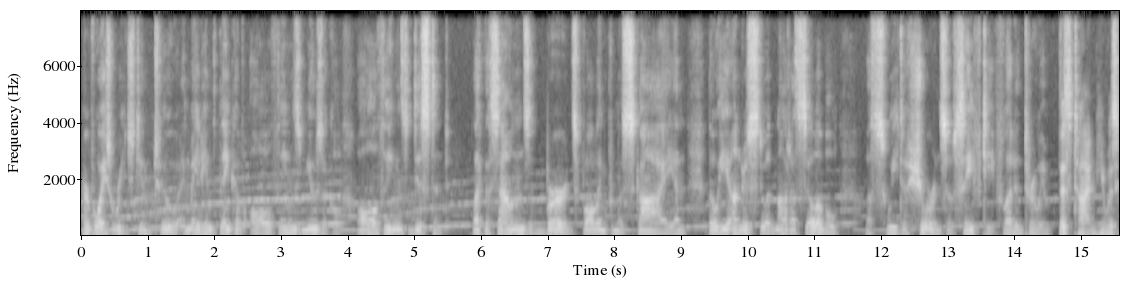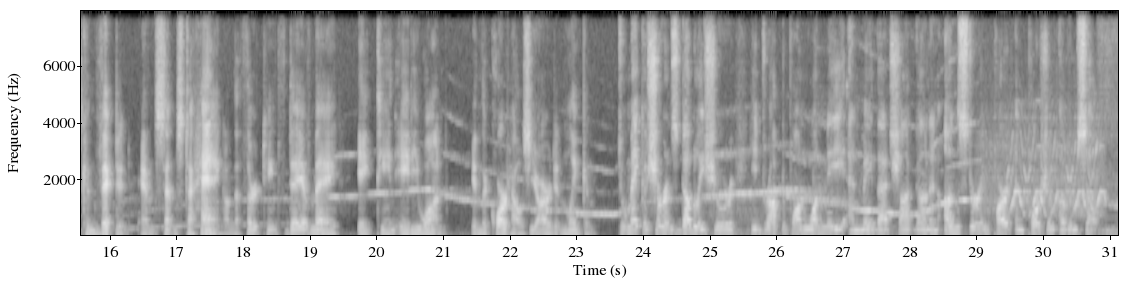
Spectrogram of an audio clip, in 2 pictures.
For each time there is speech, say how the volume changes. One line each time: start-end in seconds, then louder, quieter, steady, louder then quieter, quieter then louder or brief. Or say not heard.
0.0-30.8 steady.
